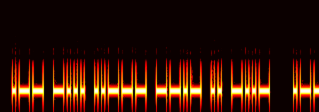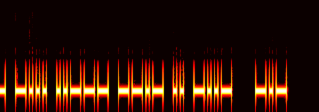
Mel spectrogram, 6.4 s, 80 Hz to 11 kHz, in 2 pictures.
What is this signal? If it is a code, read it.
Morse code, heard as a keyed tone, about 34 wpm, 700 Hz. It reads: WB2QIX WB2QIX K
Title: Common QSO Phrases Encore 35wpm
